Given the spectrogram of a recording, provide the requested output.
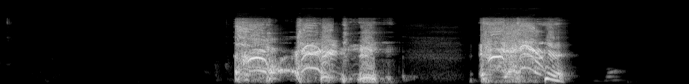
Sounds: Cough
